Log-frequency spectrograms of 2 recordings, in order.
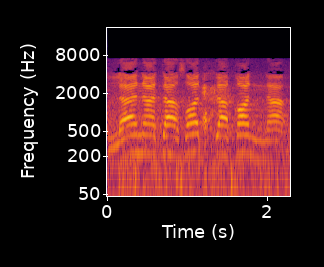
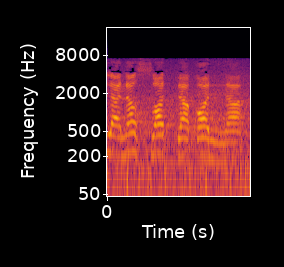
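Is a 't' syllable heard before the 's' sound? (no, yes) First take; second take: yes; no. First: A separate 'ta' syllable comes before the 's'. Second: The 't' merges into a doubled 's' sound. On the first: This is the original underlying form of the word. "Artinya asalnya lanatasaddaqanna" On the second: This is the actual form after assimilation. "ditukar ta itu jadi sad. Jadi lanasaddaqan"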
